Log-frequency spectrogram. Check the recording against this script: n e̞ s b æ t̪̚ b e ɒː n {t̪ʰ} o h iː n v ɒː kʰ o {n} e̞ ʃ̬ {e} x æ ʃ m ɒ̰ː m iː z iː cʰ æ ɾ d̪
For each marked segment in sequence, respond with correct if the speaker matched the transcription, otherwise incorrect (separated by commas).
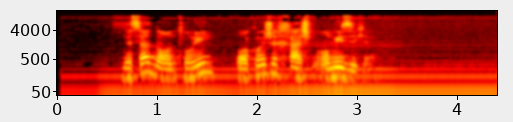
correct, correct, correct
